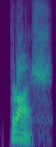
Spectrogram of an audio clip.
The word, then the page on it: brush: American English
